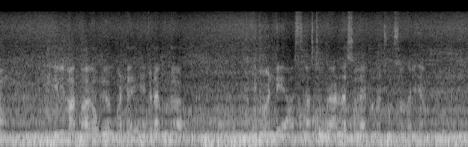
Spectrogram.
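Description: A man speaking into interview microphones, over a steady low rumble.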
